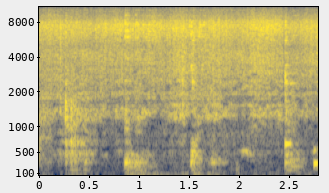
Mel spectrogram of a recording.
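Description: Green chilies fry in a pan for cabbage manchurian, a constant bright sizzle broken by four or five sharp scraping stirs of the spoon, close up and with no talking.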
